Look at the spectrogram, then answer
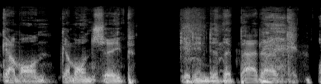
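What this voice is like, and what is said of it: Russell Crowe impression. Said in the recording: “It could speak in Russell Crowe's voice as it rounds up the sheep.”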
